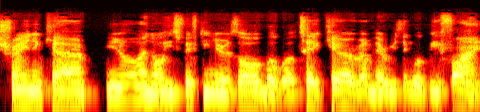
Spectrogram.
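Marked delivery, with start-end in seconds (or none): none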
